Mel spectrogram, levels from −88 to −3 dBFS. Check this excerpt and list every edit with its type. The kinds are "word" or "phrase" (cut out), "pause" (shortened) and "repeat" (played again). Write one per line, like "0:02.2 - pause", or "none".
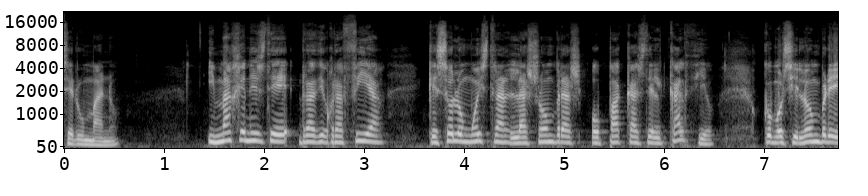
none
